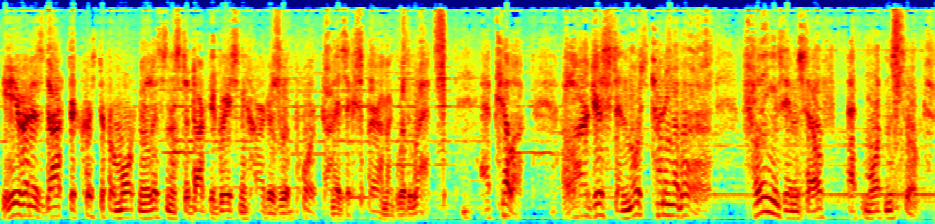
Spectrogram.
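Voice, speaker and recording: A man's voice: on the low side, animated, a little slow. A man hosting and narrating a radio mystery in an ominous, theatrical scripted style. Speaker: host and narrator. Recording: dull vintage radio broadcast. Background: music.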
